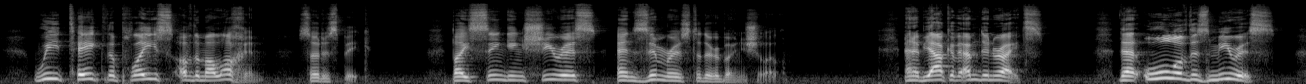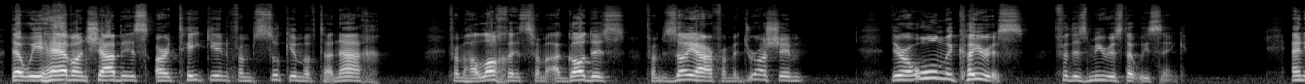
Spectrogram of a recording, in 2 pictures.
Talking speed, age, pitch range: 135 wpm, 40-59, 175-220 Hz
